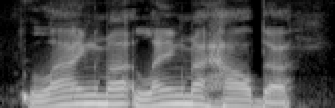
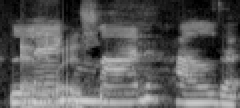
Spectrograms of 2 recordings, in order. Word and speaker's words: Langmahdhalde: Langmahdhalde. That still did it wrong. – Langmahdhalde.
